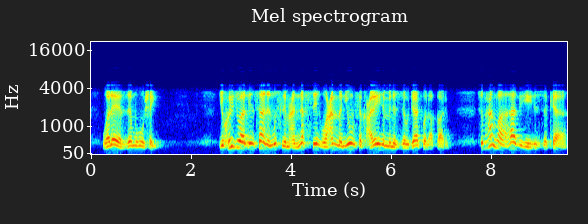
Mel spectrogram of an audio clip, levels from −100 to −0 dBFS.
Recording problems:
phone-call audio; nothing above 3.5 kHz

